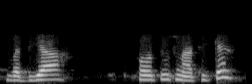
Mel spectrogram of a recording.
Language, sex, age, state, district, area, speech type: Punjabi, female, 30-45, Punjab, Mansa, urban, conversation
